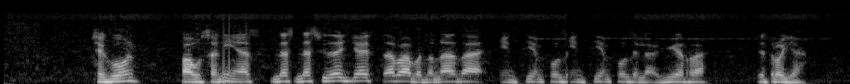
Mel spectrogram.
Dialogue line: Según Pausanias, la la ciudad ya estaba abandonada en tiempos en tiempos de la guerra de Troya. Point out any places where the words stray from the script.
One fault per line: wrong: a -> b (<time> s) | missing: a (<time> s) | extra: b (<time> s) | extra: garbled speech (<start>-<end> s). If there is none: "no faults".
no faults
